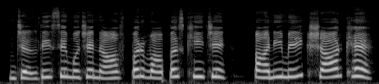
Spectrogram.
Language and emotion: Hindi, fearful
